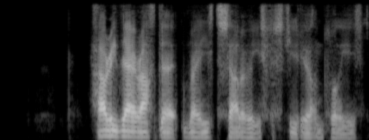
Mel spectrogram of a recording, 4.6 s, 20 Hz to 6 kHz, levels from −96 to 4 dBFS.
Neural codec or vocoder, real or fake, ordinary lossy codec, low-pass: codec, 16 kHz in and 24 kHz out, 0.6 kbps, FireRedTTS-2 codec; fake; none; 5.4 kHz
